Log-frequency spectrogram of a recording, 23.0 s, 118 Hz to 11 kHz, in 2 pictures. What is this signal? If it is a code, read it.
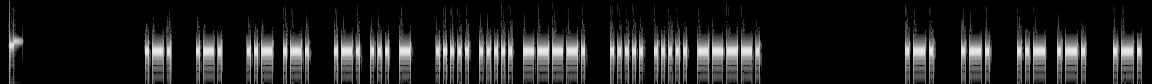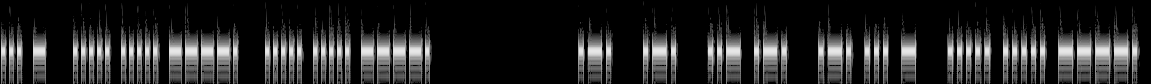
Morse code, heard as a keyed tone, about 29 wpm, 700 Hz. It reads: R R UR RST 559 559 R R UR RST 559 559 R R UR RST 559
